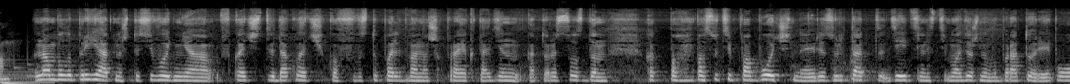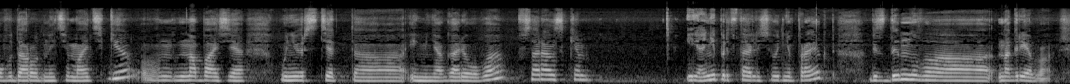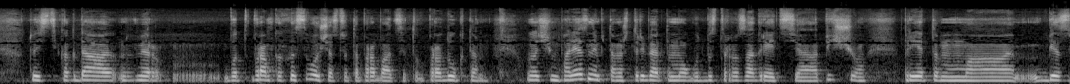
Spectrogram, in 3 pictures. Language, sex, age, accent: Russian, female, 30-49, native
